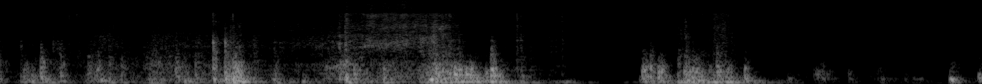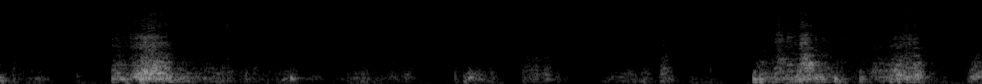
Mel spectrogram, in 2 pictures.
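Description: A large stiff paper shopping bag and cardboard gift box being handled: paper rustles and scrapes as the box is drawn out of the bag, and there is a thud a little after three seconds as the box is set down. Shorter rustles and brushing follow as the ribbon on the box is worked loose.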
